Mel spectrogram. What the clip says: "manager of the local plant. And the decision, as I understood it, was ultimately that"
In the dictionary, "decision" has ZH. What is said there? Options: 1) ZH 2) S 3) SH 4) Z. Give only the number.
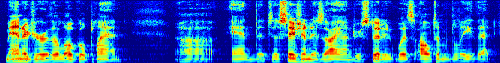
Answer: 1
